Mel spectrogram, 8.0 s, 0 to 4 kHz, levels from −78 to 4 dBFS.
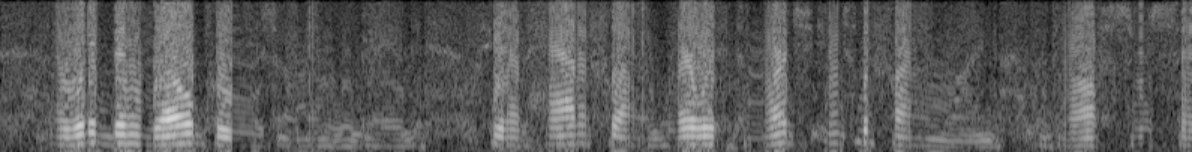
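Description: Mu-law and A-law mixed up throughout: mu-law telephone speech decoded as A-law scrambles sample levels, making speech harsh and distorted and filling pauses with lifted noise.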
